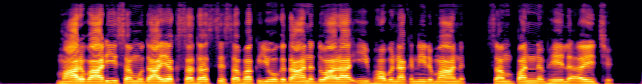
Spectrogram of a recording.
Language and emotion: Maithili, neutral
